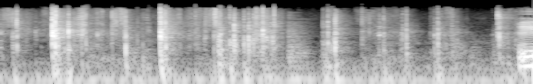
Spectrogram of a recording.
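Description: A deck of tarot cards shuffled by hand: a quick, irregular run of crisp card slaps and clicks, several a second.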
